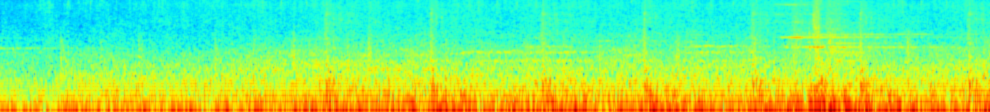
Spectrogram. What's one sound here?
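Magical bursts crackle and explode in quick pops.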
